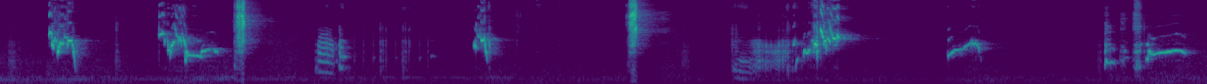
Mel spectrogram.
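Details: Pet budgerigar chirping: short scratchy chirps, sharp clicks and warbled notes with bent pitch, sounding in separate bursts across nine seconds with brief silent gaps, no other sounds.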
